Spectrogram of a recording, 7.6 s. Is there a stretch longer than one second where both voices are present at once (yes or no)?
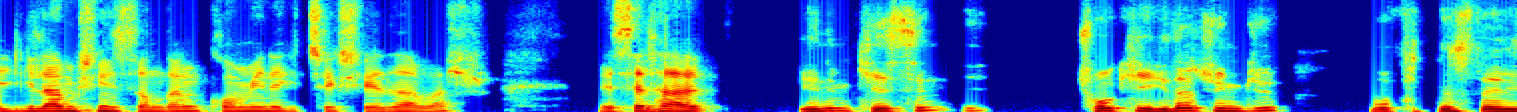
no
